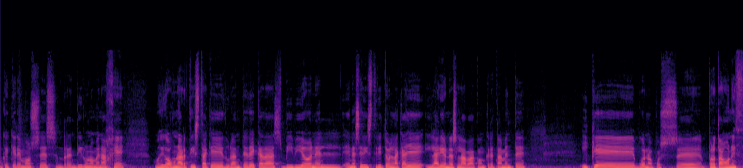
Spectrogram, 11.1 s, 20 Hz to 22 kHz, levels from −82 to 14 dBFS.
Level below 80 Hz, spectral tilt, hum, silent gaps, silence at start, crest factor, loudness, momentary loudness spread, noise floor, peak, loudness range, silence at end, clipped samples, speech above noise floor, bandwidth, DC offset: -74 dBFS; -6.5 dB/octave; none; none; 0 s; 18 dB; -23 LUFS; 8 LU; -50 dBFS; -6 dBFS; 3 LU; 0 s; under 0.1%; 27 dB; 13.5 kHz; under 0.1%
